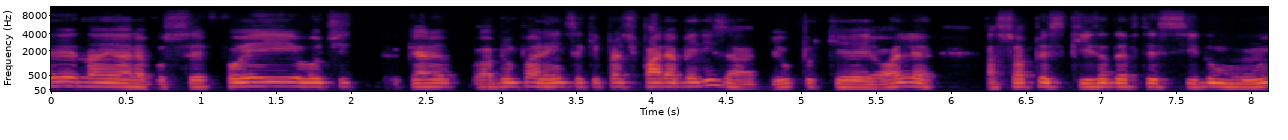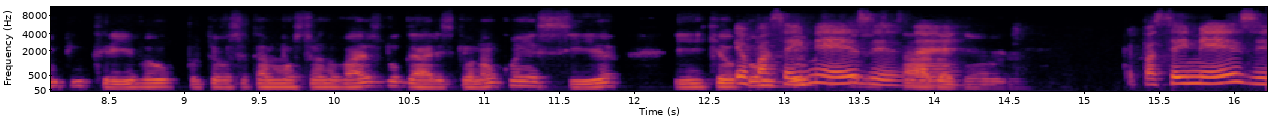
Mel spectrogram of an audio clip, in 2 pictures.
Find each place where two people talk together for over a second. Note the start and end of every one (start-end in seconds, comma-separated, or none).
12.7-14.2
